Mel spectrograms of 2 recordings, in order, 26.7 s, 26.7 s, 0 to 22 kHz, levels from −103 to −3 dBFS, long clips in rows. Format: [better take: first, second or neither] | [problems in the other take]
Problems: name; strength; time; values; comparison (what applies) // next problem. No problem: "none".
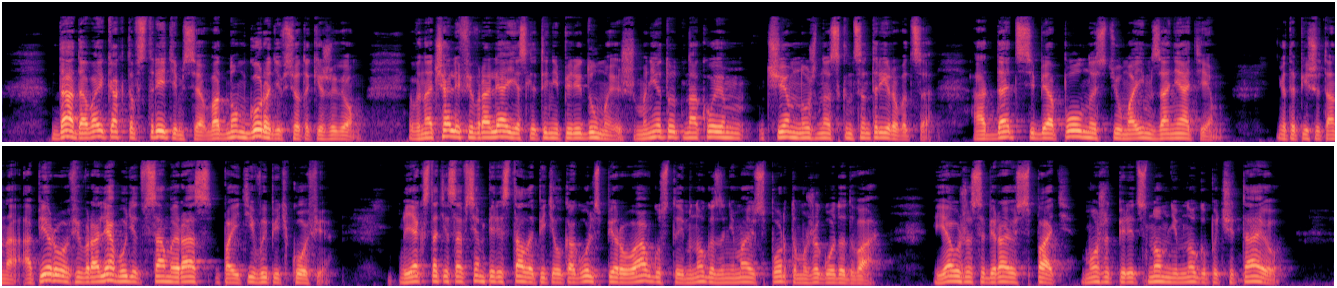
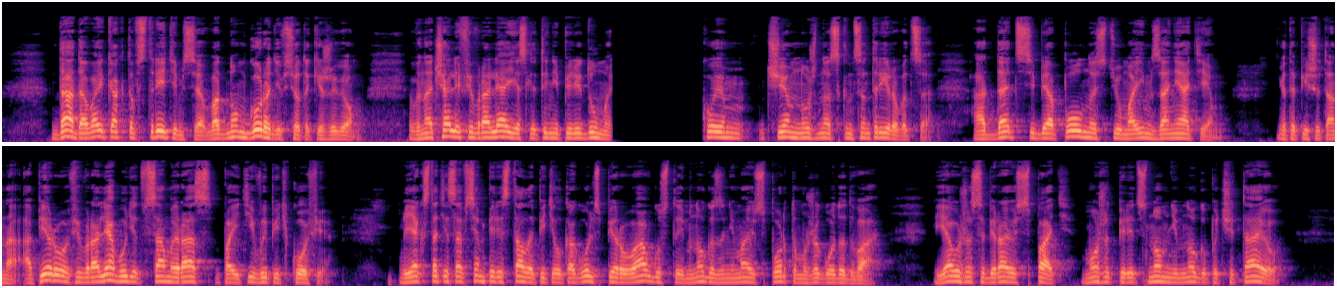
first | audio cutting out; at 6 s for 1 s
